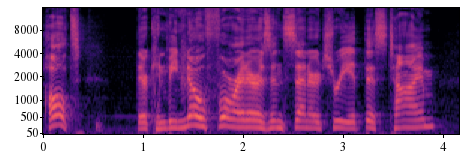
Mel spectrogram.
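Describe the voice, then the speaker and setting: In a put-on character voice, a man speaks high-pitched at a moderate pace. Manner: stern, commanding.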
